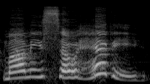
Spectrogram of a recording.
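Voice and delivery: put-on high, slow, loud little-kid insistence; toddler voice. A narrator's reading. Toddler contradicting mother about her weight, high insistent voice. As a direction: insist slowly like a two-year-old. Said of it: "Dawson said".

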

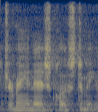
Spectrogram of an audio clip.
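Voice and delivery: usual speaking voice

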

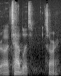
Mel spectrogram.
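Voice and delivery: ordinary delivery

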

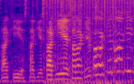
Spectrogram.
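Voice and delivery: from tense repeats to a panicked high shriek; rising panic. Real, not acted. Spotting the enemy right beside him, panic building to a shriek.

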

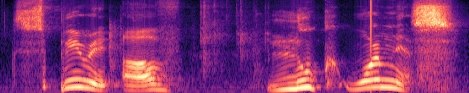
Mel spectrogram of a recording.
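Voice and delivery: spirit of lukewarmness said slowly, lukewarmness lifted; drawn-out emphasis. Acted. Pastor telling Laodicea they walk in lukewarmness, slow. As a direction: stretch lukewarmness for weight. Preacher drags out key word.

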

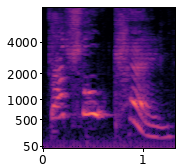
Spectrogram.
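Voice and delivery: high and loud, voice straining; strained fake calm. Real, not acted. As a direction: force it through a tight squeal. Gamer forcing calm after failure.

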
